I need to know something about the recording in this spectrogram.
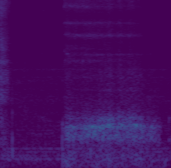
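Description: A man's long breathy exhale with a soft 'oh', starting a little under a second in and lasting about a second, close to the microphone.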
